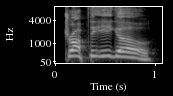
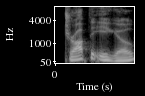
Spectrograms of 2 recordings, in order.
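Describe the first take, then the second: First: It is said slowly. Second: It is said at normal speed.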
